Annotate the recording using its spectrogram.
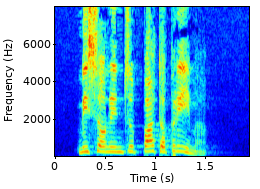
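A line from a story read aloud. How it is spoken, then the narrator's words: Almost shouting. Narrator (Italian): gridò quasi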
